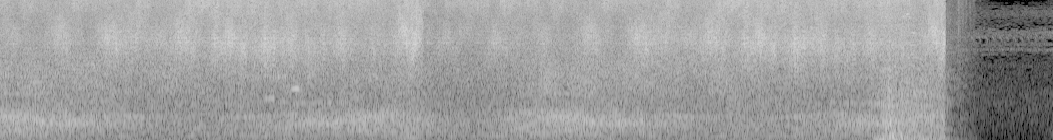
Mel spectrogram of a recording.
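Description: Wind rushes loudly and steadily, then cuts off.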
